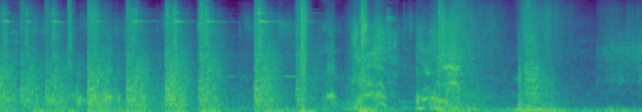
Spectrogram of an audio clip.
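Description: Gunshots ring out in a Silent Hill Revelation movie scene, a rapid series of loud sharp bangs in irregular bursts, mixed with thuds and other action sounds.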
